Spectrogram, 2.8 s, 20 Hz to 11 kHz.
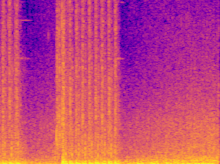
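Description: Machine guns of a B-25J-1 bomber in the War Thunder video game fire in rapid bursts of close, sharp shots, with a short volley, a brief pause, then a longer sustained stream.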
